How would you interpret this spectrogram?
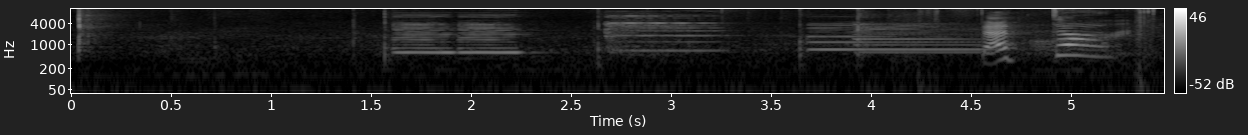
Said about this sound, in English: Do you want to hit the buzzers one more time to finish us off?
